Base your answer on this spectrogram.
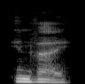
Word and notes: inveigh: Australian English

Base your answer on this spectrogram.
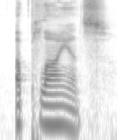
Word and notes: appliance: American English

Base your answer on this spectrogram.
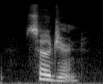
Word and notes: sojourn: American English

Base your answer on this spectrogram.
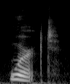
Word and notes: worked: American English

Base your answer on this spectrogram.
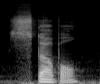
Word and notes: stubble: American English

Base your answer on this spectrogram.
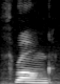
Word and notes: throng: American English

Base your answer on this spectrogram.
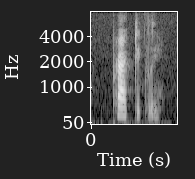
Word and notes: practically: American English

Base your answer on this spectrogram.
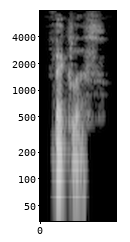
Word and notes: feckless: Australian English

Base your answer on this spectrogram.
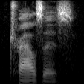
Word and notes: trousers: Australian English

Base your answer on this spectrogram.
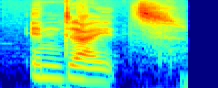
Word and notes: indicts: American English

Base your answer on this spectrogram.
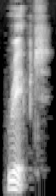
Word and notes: ripped: Australian English

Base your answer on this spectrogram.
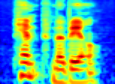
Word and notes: pimpmobile: British English

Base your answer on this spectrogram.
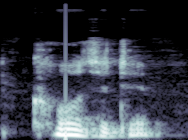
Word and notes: causative: British English

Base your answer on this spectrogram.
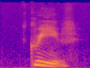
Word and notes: grieve: American English

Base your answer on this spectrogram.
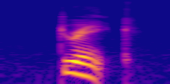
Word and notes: drake: American English

